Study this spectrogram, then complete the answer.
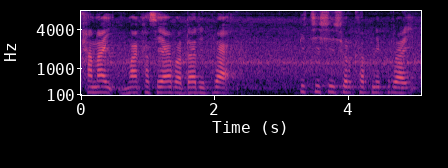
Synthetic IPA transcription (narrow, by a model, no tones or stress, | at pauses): t̪ʰanajmakʰasejabadaɾipʰɾa | pitʰisisɔɾkʰaɾnipʰɾaj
